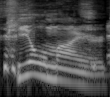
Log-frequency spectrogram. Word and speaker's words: Pielemeier: I can't pronounce your last name. – Pielemeier.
